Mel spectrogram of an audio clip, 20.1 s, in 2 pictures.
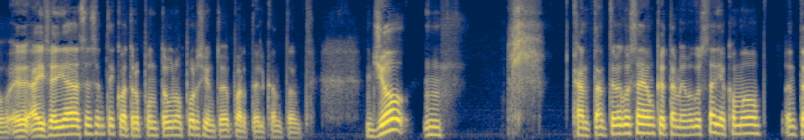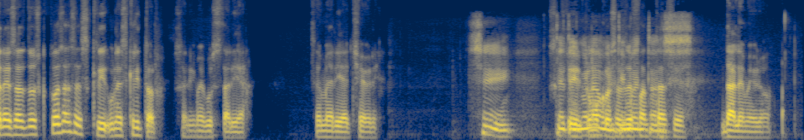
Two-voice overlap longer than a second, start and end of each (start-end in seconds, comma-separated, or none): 17.0-18.7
